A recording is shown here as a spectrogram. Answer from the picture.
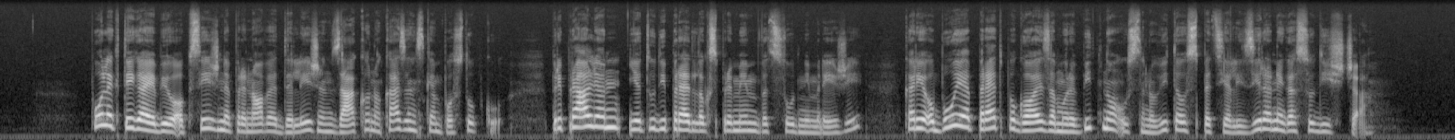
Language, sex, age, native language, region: Slovenian, female, 30-49, Slovenian, Central Slovenia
